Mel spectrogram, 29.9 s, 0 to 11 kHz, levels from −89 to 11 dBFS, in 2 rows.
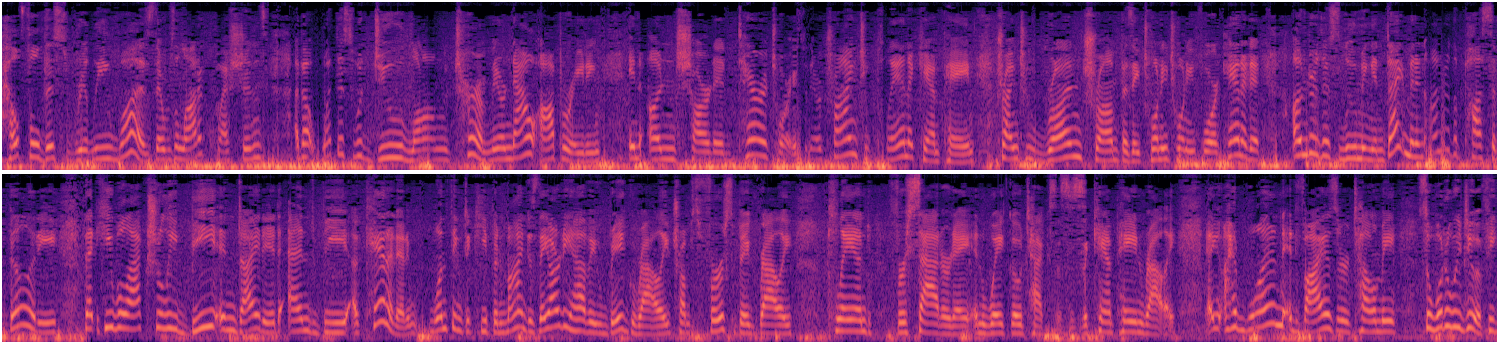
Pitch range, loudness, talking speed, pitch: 175-245 Hz, -21 LUFS, 195 wpm, 210 Hz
